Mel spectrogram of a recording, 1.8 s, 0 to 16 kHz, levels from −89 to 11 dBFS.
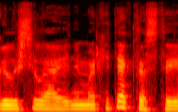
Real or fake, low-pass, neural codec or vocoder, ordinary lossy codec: real; 14.4 kHz; none; AAC, 64 kbps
